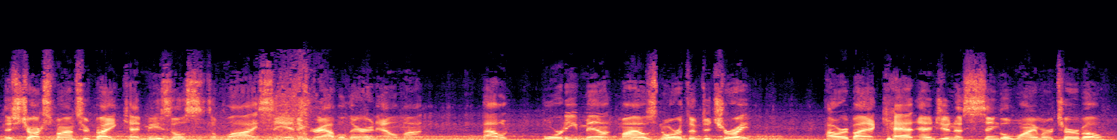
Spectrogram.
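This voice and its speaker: A man's voice: sits high, steady tone, moderate pace. A man co-announcing a tractor pull, giving conversational color commentary with background details. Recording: very loud engine noise over voice.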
